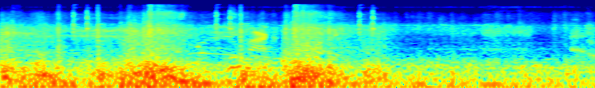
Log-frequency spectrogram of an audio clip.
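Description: Guns fire in rapid bursts of sharp shots.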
